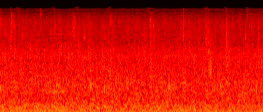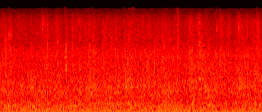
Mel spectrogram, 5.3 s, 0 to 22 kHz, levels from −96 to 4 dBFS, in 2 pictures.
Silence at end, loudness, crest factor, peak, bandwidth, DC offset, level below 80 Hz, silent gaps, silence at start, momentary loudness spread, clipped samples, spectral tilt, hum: 0 s; -39 LUFS; 18 dB; -22 dBFS; 16.5 kHz; 0.3%; -50 dBFS; none; 0 s; 1 LU; under 0.1%; -3 dB/octave; none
